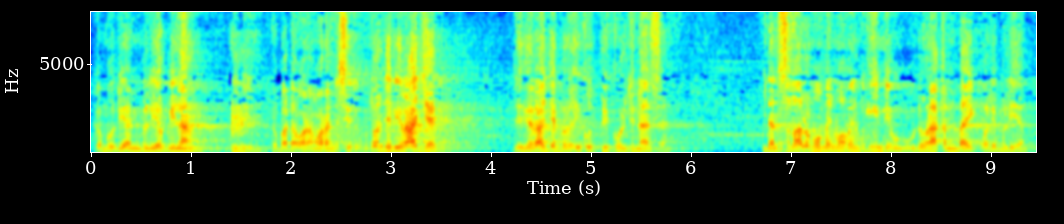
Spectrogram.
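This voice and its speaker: A male preacher giving a sermon, telling stories in an animated way and questioning the audience. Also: medium pitch, fast talker. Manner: animated storytelling with questions to the crowd. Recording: long hall reverb.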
